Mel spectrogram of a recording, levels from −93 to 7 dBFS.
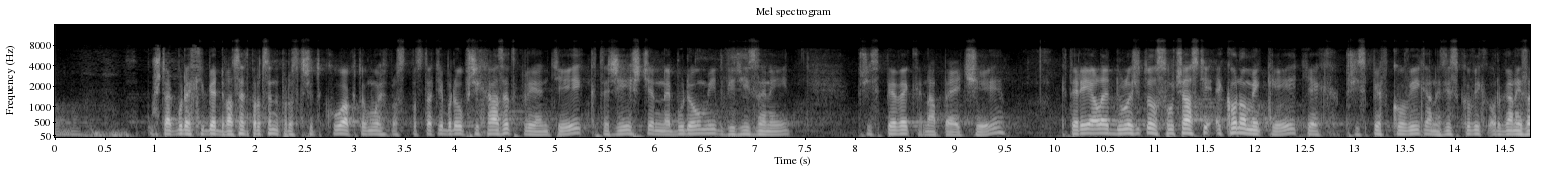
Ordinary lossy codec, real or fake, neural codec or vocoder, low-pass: Opus, 24 kbps; real; none; 7.2 kHz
